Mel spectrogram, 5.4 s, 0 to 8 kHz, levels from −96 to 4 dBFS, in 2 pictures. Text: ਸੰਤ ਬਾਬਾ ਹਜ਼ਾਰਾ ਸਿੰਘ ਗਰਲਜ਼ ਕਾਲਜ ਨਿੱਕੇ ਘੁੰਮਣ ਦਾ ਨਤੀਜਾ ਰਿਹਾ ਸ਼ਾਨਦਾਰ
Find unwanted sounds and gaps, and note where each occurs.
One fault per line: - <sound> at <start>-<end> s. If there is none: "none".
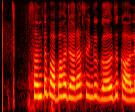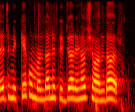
none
